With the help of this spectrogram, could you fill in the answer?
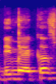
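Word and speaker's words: Deimachus: We pronounce it Dimachus, but write it Dimachus.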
